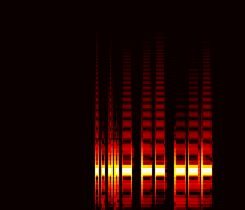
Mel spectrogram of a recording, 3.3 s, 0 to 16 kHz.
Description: Morse code, heard as a keyed tone, about 26 wpm, 700 Hz. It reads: 4MO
